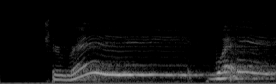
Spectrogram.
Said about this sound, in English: Okay, kitties, pipe down.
